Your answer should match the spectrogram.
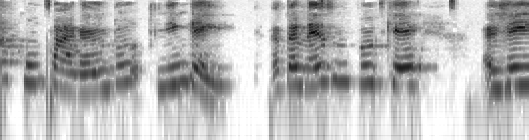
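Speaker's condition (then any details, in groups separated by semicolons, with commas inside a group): Cerebral palsy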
